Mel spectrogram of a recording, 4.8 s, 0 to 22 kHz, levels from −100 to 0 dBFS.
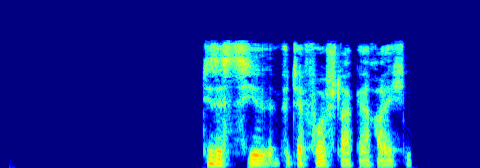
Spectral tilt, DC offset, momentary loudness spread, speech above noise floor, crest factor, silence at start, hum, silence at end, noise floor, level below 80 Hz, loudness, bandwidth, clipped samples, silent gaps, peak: -3 dB/octave; under 0.1%; 11 LU; over 56 dB; 22 dB; 2.05 s; none; 0.7 s; under -90 dBFS; -70 dBFS; -33 LUFS; 8.2 kHz; under 0.1%; none; -16 dBFS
